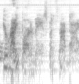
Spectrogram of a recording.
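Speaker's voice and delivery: a secret whispered aside; breathy hush, telling him to keep it secret. Retold or imitated. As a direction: whisper it so nobody else hears. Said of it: "'Cause Jesus doesn't go like".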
